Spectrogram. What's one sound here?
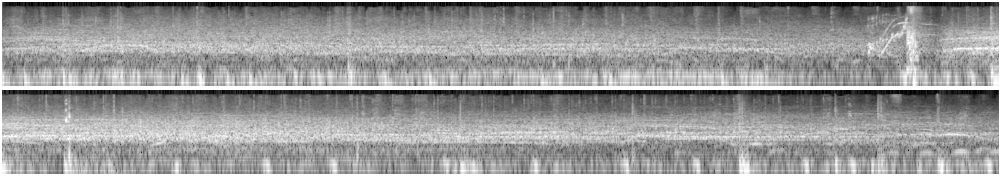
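Sneakers squeak on a basketball court.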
